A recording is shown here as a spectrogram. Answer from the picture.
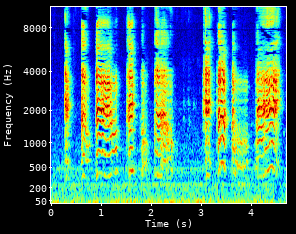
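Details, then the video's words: Captive male Quaker parrot singing Jingle Bells with laughter mixed in, a tune recalled from last year: eight or nine rasping, speech-like harmonic syllables of varying length, irregularly spaced, loud and shrill in a small room. "Quaker Parrot singing Jingle Bells"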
